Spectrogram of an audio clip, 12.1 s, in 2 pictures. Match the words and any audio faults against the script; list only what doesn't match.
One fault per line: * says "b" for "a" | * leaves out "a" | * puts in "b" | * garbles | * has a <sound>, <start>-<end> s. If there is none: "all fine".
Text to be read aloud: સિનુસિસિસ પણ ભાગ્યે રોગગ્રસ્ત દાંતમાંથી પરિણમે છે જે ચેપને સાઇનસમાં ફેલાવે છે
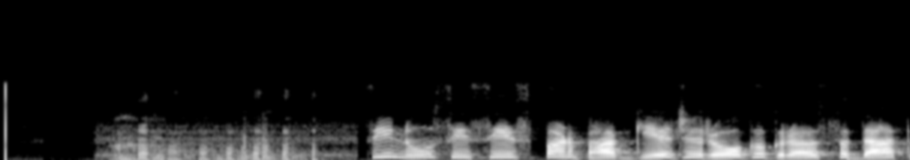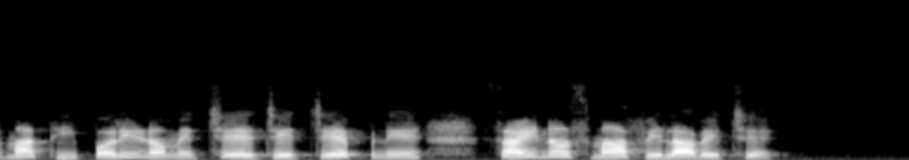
* has a laugh, 0.7-2.3 s
* puts in "જ"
